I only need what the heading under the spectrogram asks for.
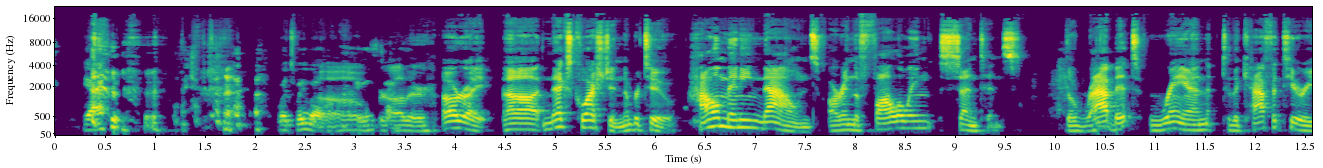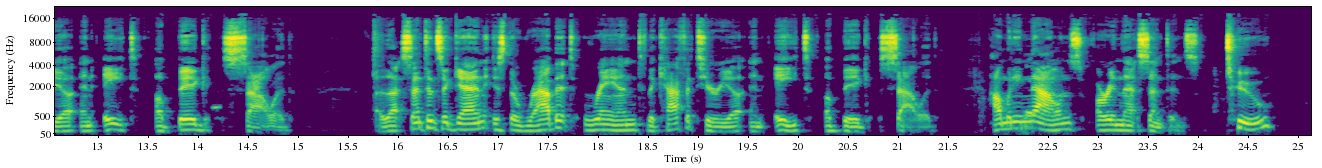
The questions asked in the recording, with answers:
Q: How many nouns are in the following sentence?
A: The correct answer is 3.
